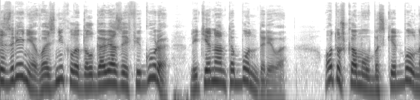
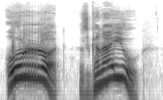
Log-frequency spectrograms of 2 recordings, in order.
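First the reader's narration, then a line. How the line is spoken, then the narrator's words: Yelled. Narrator (Russian): заорал лейтенант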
